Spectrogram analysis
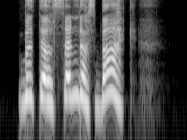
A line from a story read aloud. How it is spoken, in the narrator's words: Mommy sobbed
